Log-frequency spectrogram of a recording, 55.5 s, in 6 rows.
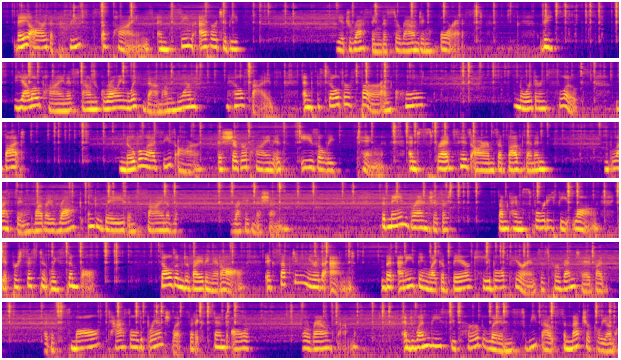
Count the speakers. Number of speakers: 1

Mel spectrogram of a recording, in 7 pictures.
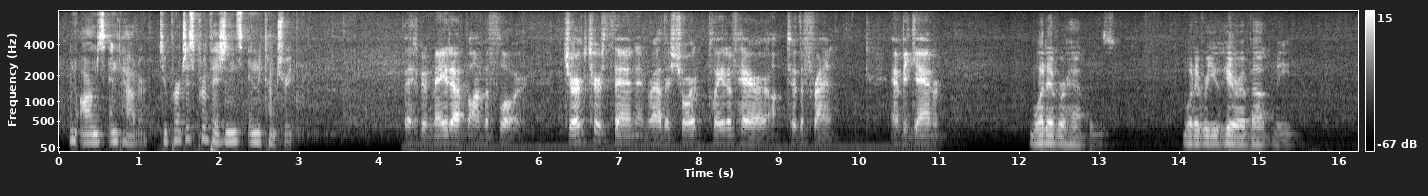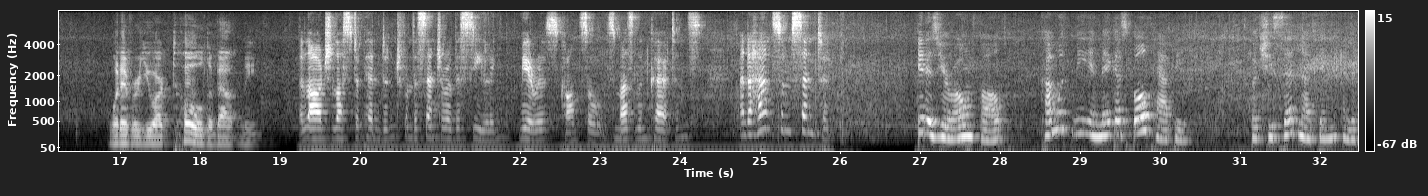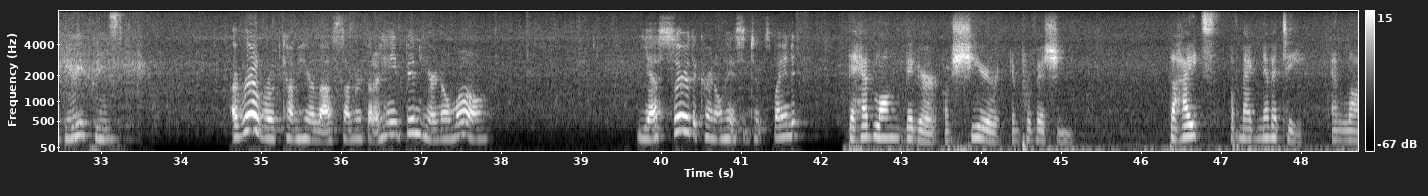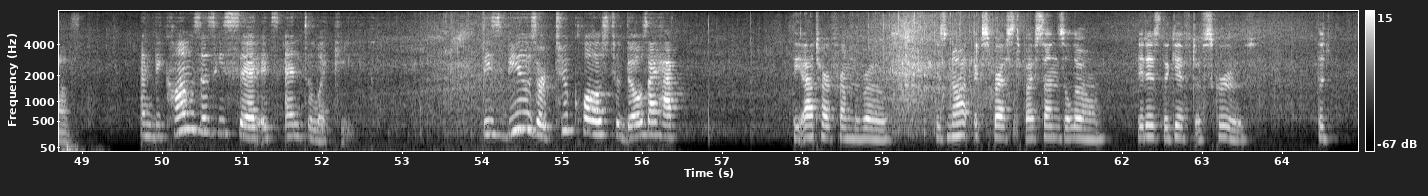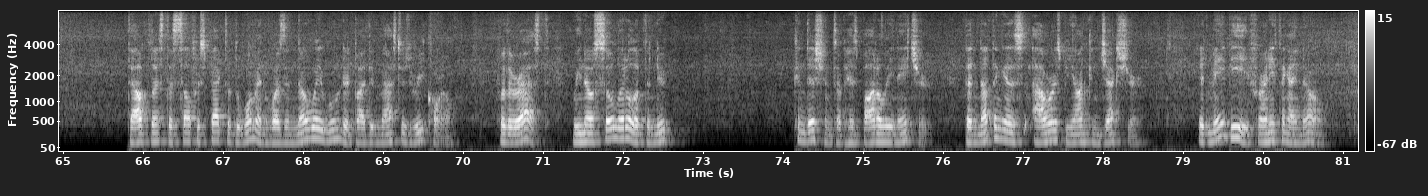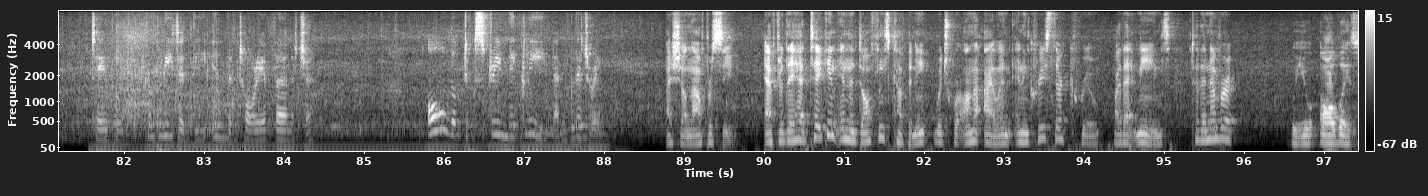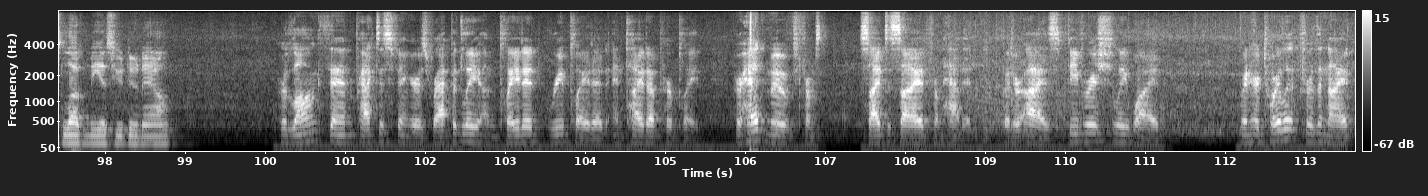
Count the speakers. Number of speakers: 10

